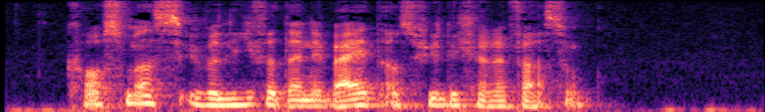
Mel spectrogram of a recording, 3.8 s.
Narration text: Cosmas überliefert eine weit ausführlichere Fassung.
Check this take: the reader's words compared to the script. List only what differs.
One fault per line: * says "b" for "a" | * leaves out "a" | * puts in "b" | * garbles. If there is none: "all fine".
all fine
